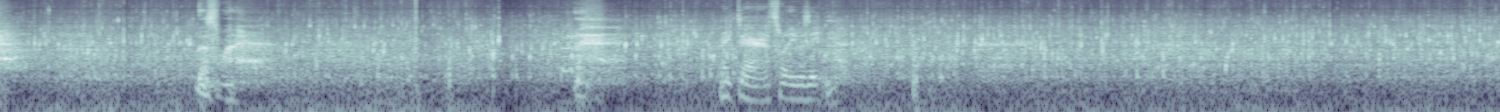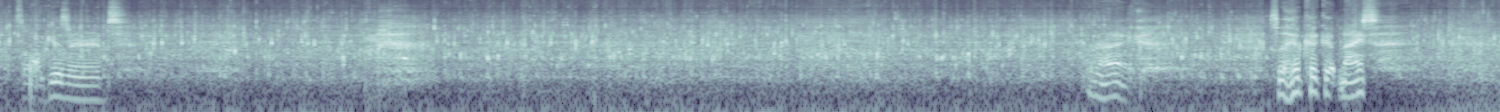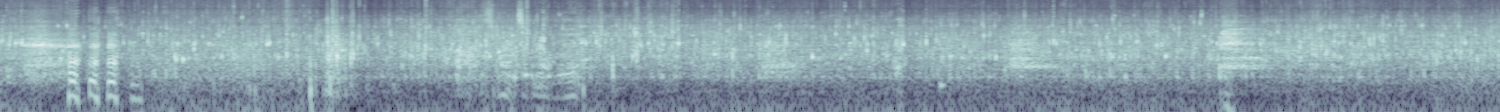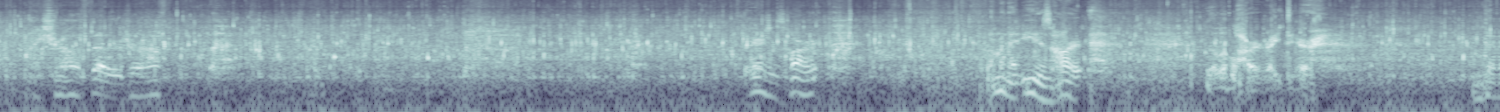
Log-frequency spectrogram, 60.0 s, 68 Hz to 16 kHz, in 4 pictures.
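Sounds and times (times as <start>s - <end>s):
small stream running: 0.0s - 60.0s
water splashing: 0.0s - 60.0s.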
